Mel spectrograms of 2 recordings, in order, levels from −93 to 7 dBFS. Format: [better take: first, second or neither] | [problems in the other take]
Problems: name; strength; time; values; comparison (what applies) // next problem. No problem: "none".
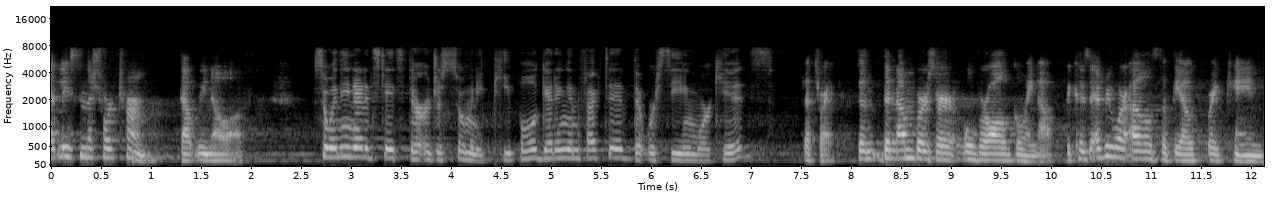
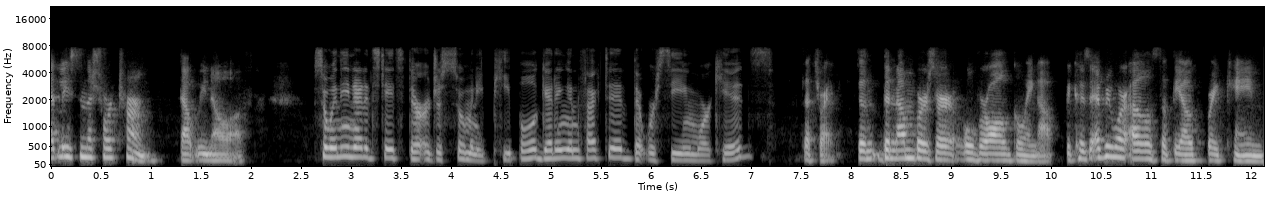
second | room echo; dies away in 2.3 s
